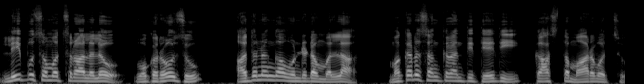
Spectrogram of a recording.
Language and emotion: Telugu, neutral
